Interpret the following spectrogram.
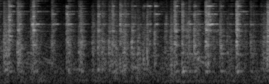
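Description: Wooden roller coaster train climbing the lift hill, with the lift chain and anti-rollback ratchet clacking in a rapid, even rattle.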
